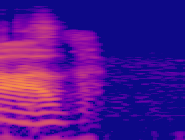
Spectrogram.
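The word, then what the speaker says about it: Aveh: Av. Are they both the same name? Oh, it's called Av. Is that how it's pronounced? Yep.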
